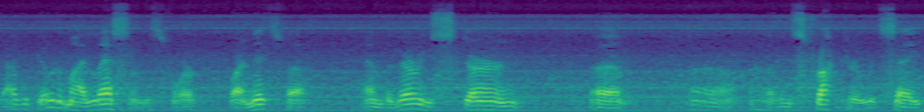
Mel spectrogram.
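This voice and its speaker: An older man from Pittsburgh reminiscing in an interview, halting and searching for words with many pauses. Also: medium pitch, creaky, a little hiss or hum. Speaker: oral history interviewee. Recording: muffled, with loud crickets behind.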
